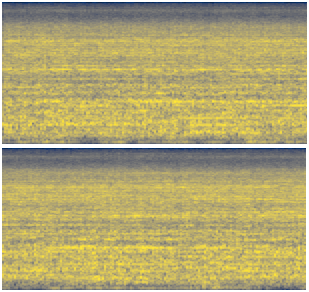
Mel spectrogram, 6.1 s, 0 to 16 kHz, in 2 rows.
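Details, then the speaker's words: Vintage Hoover 612 upright vacuum after refurbishment, motor thought to run slower than later Hoover Celias though much the same motor, switch slightly iffy: constant high, airy motor and fan rush, steady pitch, no rattles or labouring; normal running. "Have a look at that, but as you can hear, it is absolutely superb. These machines, they actually, I think, run a bit slower than the later Hoover Celias, though they are pretty much the same motor."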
